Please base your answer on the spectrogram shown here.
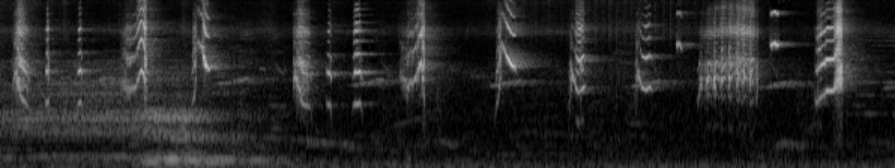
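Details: Long-tailed shrike, sung to stir rival shrikes into answering: after a brief low wavering drone, a run of harsh, high squawks and sharp chirps with one short buzzy rattle, spaced irregularly under half a second apart.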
